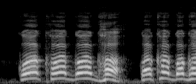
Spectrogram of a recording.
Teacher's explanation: क का उच्चारण है कंठ से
